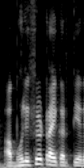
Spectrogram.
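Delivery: ordinary delivery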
